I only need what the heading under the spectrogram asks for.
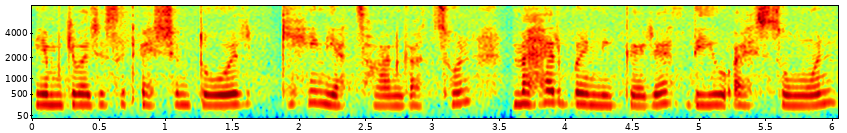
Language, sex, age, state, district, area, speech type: Kashmiri, female, 18-30, Jammu and Kashmir, Baramulla, rural, spontaneous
